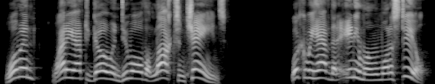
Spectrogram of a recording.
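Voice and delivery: put-on high, loud complaining old man; grumpy old man. A narrator's reading. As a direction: gripe at the wife.

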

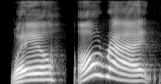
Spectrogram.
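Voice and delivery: put-on high, loud old lady; old woman voice. A narrator's reading. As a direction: concede like a granny.

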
